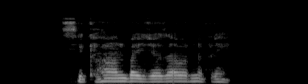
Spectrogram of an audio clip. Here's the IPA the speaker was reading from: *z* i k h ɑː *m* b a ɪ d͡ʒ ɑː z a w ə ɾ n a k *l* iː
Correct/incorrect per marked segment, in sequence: incorrect, incorrect, incorrect

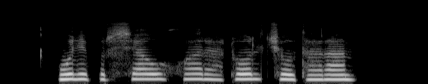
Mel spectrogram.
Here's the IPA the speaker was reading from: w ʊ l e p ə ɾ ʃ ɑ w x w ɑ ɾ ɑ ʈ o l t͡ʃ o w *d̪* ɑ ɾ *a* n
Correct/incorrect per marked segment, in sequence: incorrect, incorrect

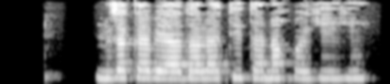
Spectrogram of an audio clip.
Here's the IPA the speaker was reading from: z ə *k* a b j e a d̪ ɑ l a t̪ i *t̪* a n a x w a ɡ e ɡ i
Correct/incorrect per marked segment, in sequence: correct, correct

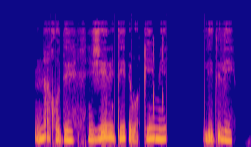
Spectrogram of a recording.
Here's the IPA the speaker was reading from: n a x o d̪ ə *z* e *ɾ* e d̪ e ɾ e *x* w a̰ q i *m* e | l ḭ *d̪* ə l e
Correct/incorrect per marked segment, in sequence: incorrect, correct, incorrect, correct, correct

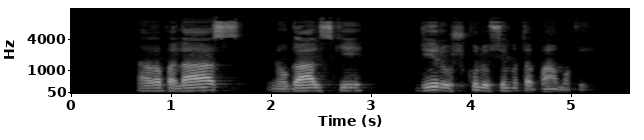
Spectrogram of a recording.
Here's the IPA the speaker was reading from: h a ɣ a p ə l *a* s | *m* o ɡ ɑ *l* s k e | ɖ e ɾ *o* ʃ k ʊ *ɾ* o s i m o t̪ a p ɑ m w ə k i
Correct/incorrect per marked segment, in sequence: incorrect, incorrect, correct, correct, incorrect

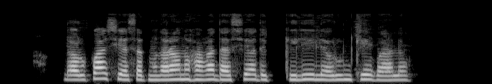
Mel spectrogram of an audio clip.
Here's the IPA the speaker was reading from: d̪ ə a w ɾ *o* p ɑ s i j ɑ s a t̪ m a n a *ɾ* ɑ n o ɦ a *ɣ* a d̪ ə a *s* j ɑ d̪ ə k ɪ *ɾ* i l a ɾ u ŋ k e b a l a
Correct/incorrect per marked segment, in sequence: incorrect, correct, correct, correct, incorrect

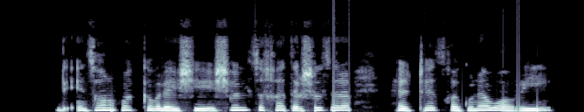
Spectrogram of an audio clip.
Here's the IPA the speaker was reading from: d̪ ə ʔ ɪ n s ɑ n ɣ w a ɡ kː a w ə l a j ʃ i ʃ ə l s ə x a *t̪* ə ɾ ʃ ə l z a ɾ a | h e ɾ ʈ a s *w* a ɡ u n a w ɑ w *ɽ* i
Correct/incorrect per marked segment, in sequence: correct, incorrect, incorrect

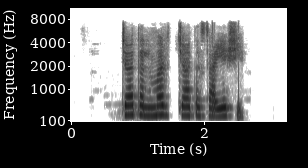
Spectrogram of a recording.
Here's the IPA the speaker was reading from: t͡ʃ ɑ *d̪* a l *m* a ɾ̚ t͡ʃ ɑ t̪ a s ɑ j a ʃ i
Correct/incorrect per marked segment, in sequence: incorrect, correct

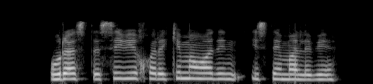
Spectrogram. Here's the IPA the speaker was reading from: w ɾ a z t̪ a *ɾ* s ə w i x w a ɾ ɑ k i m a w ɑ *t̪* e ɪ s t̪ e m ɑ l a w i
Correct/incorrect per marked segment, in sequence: incorrect, incorrect

